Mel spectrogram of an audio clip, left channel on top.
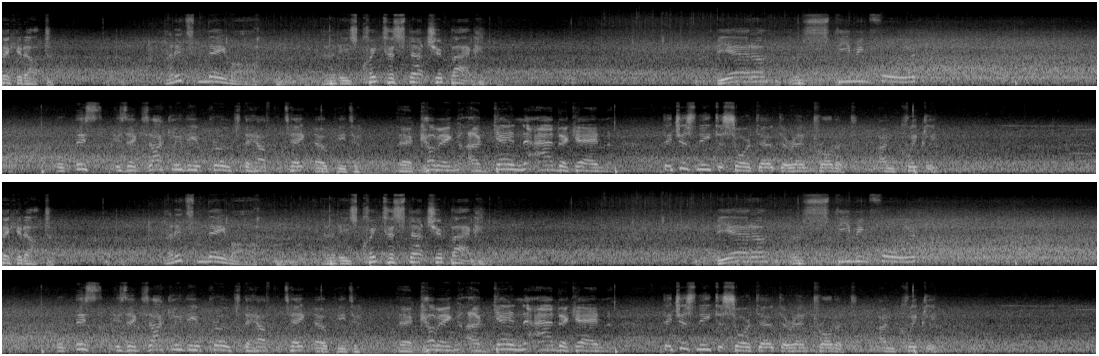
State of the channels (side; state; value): both; normal; correlation 0.76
